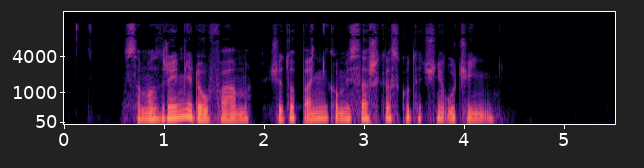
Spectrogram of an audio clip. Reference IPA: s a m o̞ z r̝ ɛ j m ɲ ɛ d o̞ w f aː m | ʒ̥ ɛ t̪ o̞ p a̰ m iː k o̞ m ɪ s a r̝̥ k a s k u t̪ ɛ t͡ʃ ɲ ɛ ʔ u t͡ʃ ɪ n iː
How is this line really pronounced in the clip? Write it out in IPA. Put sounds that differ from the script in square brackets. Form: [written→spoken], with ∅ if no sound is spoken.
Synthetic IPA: s a m o̞ z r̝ ɛ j m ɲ ɛ d o̞ w f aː m | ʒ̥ ɛ t̪ o̞ p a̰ [m→ɲ] iː k o̞ m ɪ s a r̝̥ k a s k u t̪ ɛ t͡ʃ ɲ ɛ ʔ u t͡ʃ ɪ [n→ɲ] iː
